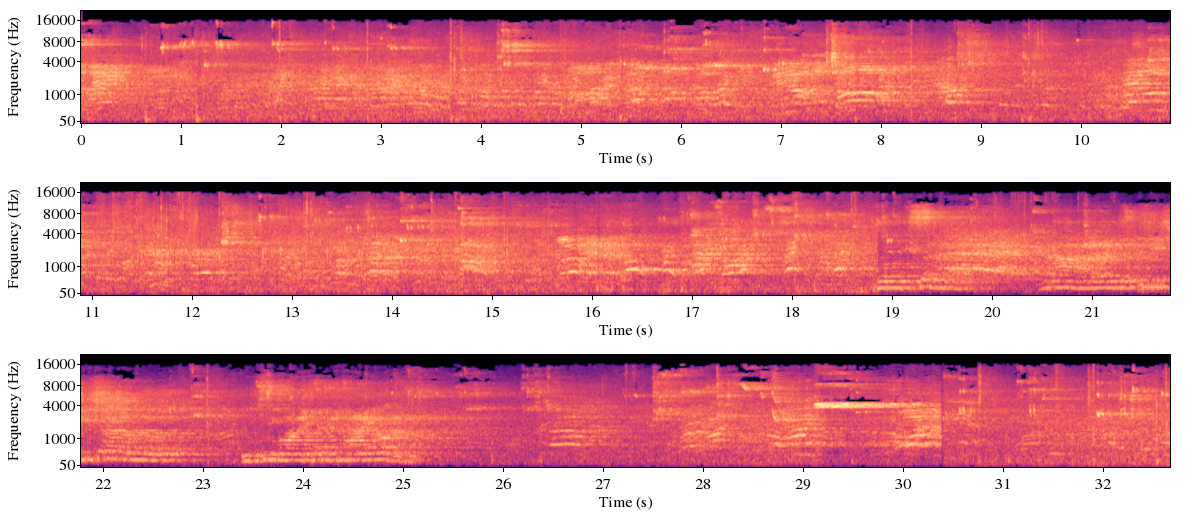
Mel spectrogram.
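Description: Live gym sound of a basketball game: a basketball bouncing on a hardwood court among players' and spectators' shouts, echoing in a large hall. The voices grow louder for several seconds past the middle.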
